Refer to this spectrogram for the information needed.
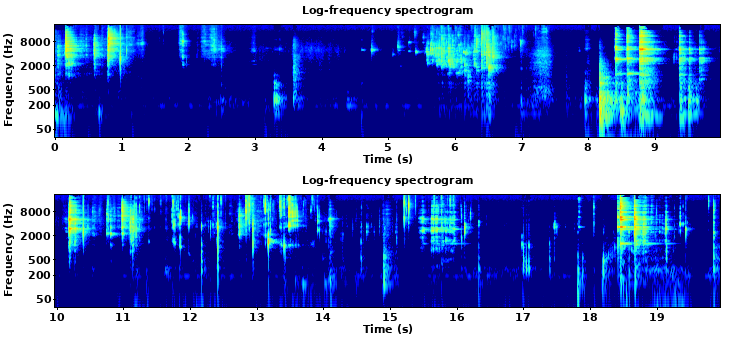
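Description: Someone eating a meal: irregular chewing and soft mouth sounds mixed with sharp, bright clinks of dishes and utensils, coming in scattered bursts with quiet gaps between. No one speaks.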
